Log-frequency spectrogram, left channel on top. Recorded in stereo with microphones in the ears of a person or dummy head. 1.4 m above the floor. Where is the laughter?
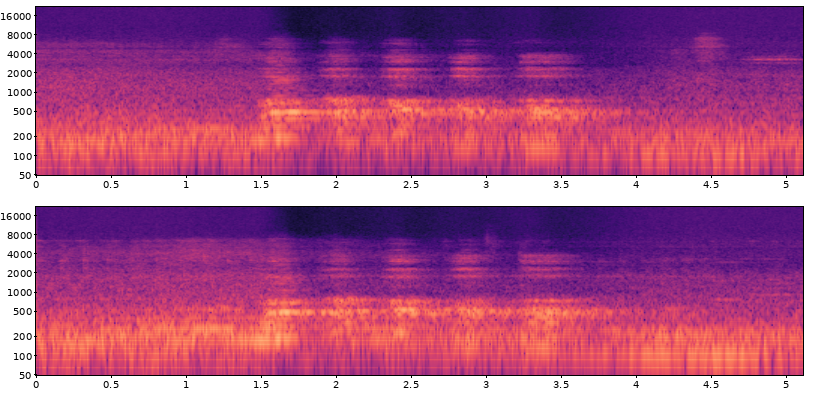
55° left (ahead or behind), 1.9 m.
